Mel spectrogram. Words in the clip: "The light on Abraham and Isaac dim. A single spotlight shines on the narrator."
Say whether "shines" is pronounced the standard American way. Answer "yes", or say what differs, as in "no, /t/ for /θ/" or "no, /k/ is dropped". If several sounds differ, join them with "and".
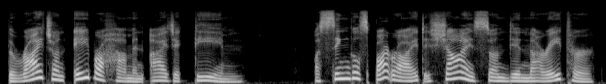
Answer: no, /s/ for /z/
